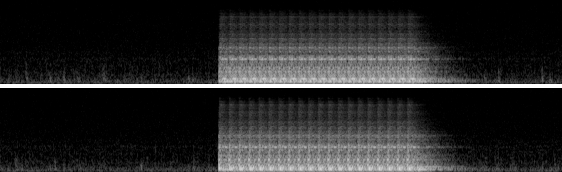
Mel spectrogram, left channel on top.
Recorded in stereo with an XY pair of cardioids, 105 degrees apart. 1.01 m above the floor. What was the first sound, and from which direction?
A gunshot, 65° right.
